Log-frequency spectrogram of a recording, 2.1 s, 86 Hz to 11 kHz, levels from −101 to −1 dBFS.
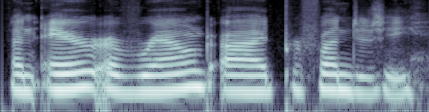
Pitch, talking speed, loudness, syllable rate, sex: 220 Hz, 170 wpm, -16 LUFS, 4.5 syllables/s, female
